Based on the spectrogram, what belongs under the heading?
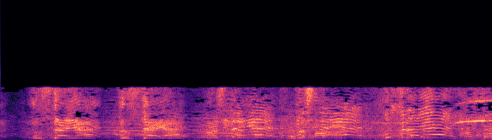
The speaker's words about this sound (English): The crowd is shouting, "Let them in, let them in." In other words, calling on the riot police protecting the Roma to let the skinheads attack them.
